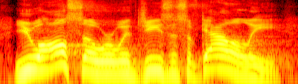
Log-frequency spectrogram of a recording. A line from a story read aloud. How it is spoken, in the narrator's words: said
